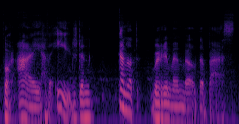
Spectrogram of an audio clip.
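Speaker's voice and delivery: put-on knight's accent wandering from British to silly French; grand knightly speech in wobbly, changing put-on accents; shifting accents. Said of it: "this Bucket Knight has had four accents".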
